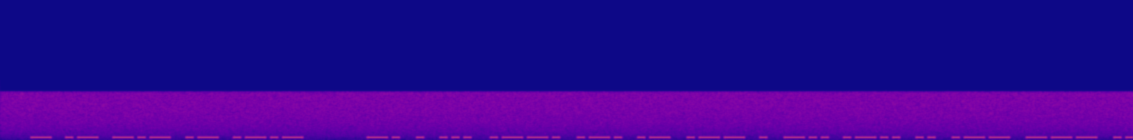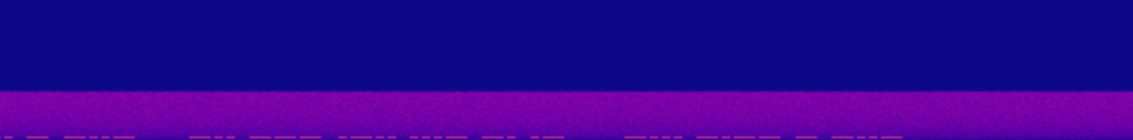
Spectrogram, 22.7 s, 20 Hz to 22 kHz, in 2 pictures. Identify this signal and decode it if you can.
Morse code (Russian alphabet), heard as a keyed tone, hand-sent with a paddle, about 20 wpm, 500 Hz. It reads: ТАКАЯ НЕСПРАВЕДЛИВОСТЬ ДОЛЖНА БЫТЬ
